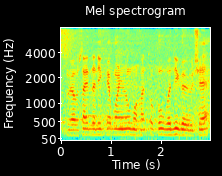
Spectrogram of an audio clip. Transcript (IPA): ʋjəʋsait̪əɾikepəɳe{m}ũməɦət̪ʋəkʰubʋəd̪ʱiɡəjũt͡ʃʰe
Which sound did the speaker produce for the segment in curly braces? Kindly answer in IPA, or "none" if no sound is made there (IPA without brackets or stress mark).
n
